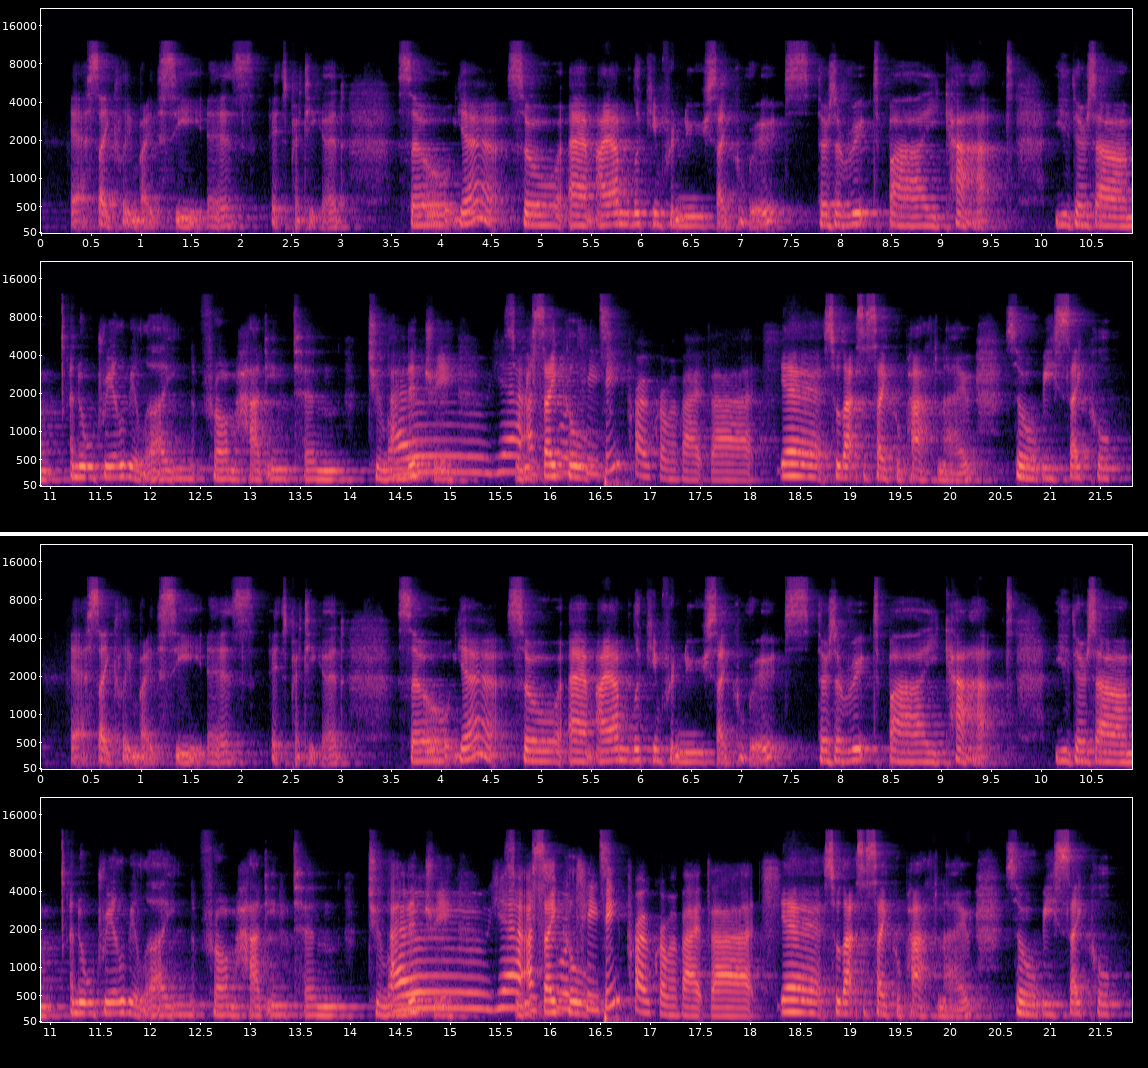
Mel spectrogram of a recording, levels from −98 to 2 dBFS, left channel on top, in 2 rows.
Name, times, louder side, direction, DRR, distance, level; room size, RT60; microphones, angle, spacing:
voice 1, 0.3-13.9 14.2-15.0 15.6-16.6 18.3-21.6, right 1 dB, 10° right, 12 dB, 0.7 m, -33 dB
voice 2, 14.4-18.3, right 6 dB, 85° right, 19 dB, 0.4 m, -32 dB
16.0 x 7.1 x 9.3 m, 0.99 s
head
